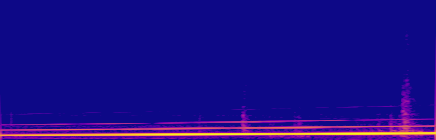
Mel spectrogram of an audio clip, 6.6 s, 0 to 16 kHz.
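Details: Samsung HW-Q800A soundbar, connected via HDMI to an Insignia Roku TV and set on a bed to rule out nearby sources, gives a steady low hum drifting slightly up in pitch with faint clicks; the buzzing comes from the soundbar itself.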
